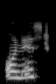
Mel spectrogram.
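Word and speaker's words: honest: आप ऑनेस्ट कह रहे हैं ना एन ऑनेस्ट तो यहां पे एच जो होता है एच को तो हम प्रोनाउंस नहीं करते।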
